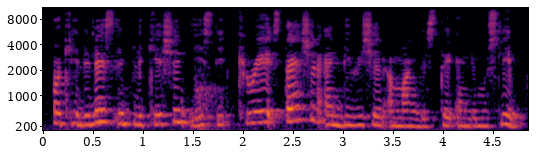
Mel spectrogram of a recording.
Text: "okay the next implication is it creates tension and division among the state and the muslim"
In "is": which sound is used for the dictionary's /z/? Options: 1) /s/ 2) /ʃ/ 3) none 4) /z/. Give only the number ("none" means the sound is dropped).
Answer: 1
